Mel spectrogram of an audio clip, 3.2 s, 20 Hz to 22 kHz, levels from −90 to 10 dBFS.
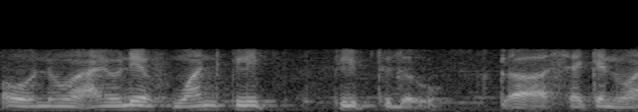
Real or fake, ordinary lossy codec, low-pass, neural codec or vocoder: real; none; 3.6 kHz; none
